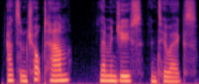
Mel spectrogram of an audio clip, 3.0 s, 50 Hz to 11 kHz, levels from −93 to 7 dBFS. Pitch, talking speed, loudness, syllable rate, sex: 190 Hz, 180 wpm, -17 LUFS, 5.4 syllables/s, female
